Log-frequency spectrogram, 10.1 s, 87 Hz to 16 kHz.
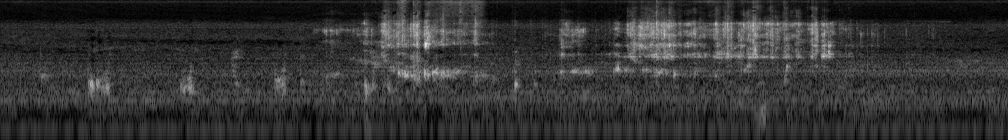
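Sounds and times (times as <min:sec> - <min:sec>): wet crackly eating sounds: 0:01.8 - 0:09.4.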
